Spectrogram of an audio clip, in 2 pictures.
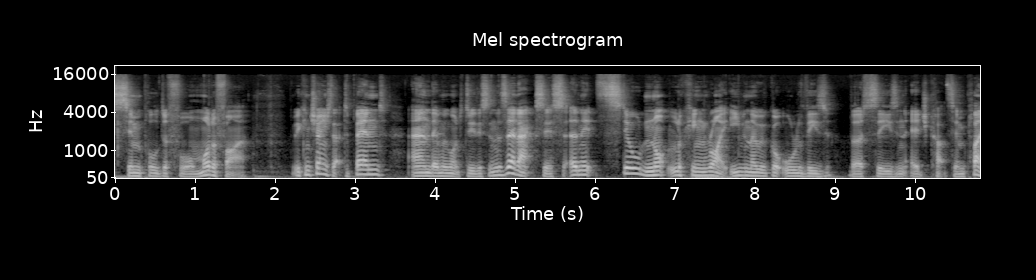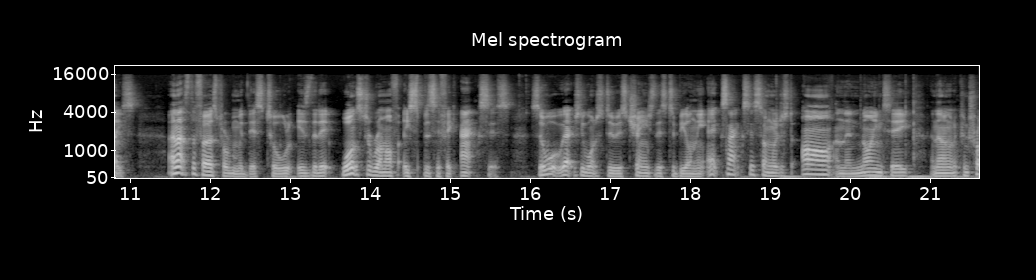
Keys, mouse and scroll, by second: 1.1 click, 1.9 scroll up 1, 3.0 click, 3.7 middle click, 4.7 click, 5.5 middle click, 7.0 scroll up 1, 7.3 Tab, 9.7-10.2 scroll down 1, 10.2 middle click, 11.2-11.5 scroll down 1, 11.5 middle click, 12.1 scroll up 1, 13.0 shift+middle click, 13.0 middle click, 13.2 shift+middle click, 15.8 click, 16.7 scroll up 1, 19.1 r, 20.1 9, 20.7 Return, 21.5 ctrl+a.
